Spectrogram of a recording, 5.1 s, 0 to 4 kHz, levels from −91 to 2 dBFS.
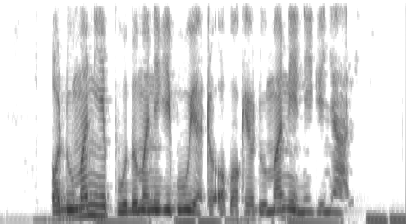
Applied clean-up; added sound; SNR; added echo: classical method spectral subtraction.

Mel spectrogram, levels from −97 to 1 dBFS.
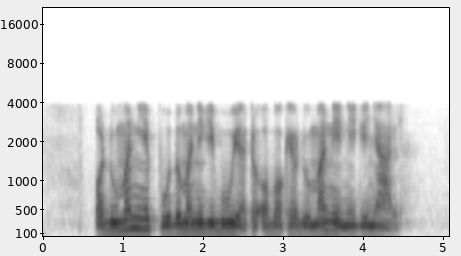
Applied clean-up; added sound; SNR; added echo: none; none; none; none.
